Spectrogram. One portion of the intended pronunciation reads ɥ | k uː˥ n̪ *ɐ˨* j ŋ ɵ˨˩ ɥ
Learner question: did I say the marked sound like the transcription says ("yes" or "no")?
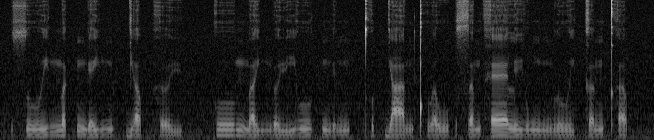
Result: yes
